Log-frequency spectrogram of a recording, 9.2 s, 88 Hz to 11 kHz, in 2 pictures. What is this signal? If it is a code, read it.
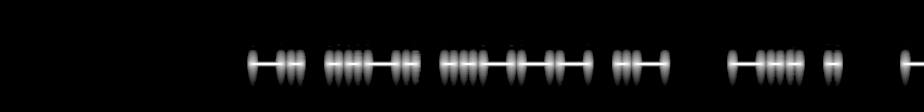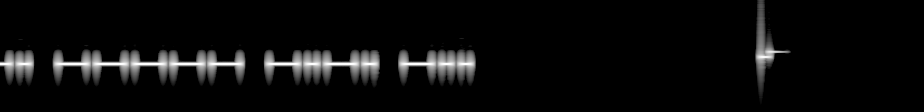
Morse code, heard as a keyed tone, about 25 wpm, 700 Hz. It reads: NF2A DE N0CD
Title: USA Callsign DE Callsign - 4 Characters - 25wpm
